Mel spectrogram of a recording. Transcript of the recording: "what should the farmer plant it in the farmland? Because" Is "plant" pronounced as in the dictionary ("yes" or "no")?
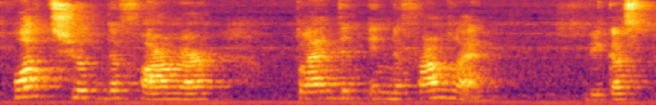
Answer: yes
